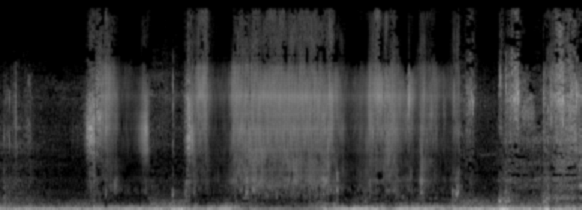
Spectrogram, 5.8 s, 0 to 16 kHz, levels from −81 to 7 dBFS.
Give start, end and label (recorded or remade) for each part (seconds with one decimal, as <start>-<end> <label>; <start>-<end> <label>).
0.0-1.0 recorded; 1.0-1.5 remade; 1.5-1.9 recorded; 1.9-4.6 remade; 4.6-5.8 recorded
